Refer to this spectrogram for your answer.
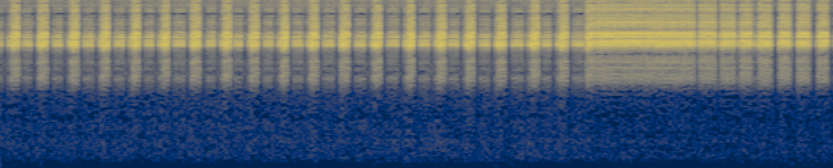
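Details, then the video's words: Croatian summer cicada song from Dalmatia on a hot afternoon: shrill buzzy pulses about three per second, then after six seconds the pulses merge into a continuous high drone before pulsing resumes. "Cicada Singing ☀️ Pjesma Cvrčka ☀️ Chant des Cigales ☀️ Zikaden Geräusche ☀️ アブラゼミ☀️Cigarra Cantando"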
